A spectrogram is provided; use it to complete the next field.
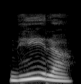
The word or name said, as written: ಧೀರ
